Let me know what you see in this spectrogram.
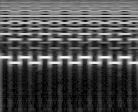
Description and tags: Executor Ring
Wailing From Laser Top
Games, Video, Sound-Effects, Recording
